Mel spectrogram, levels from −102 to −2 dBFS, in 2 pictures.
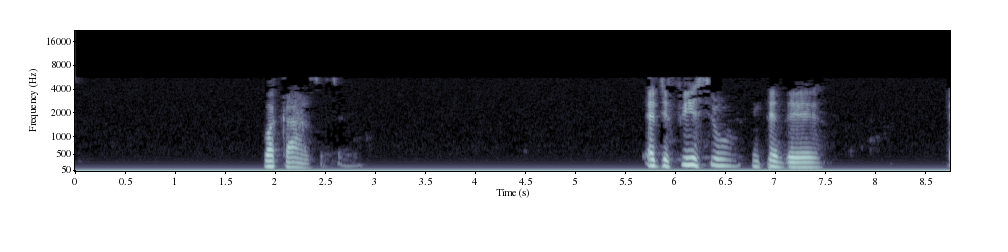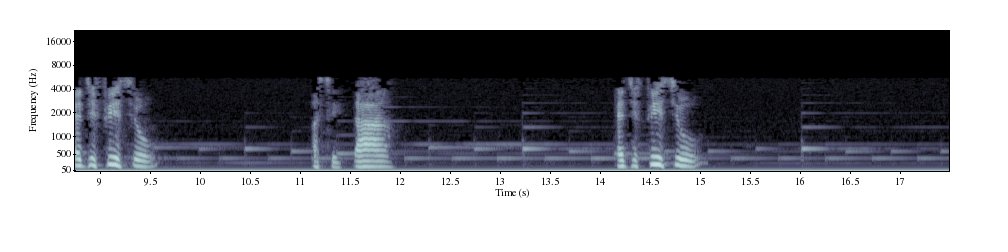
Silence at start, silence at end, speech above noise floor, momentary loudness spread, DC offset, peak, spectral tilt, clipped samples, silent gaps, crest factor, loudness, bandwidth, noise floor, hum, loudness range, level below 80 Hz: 1.9 s; 1.3 s; 50 dB; 24 LU; 5%; -8 dBFS; -10 dB/octave; under 0.1%; none; 24 dB; -28 LUFS; 5.8 kHz; -77 dBFS; none; 6 LU; -64 dBFS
